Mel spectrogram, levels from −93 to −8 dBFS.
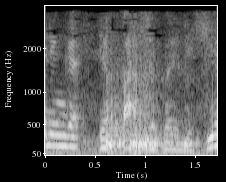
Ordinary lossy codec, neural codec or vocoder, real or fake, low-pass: MP3, 16 kbps; none; real; 3.6 kHz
